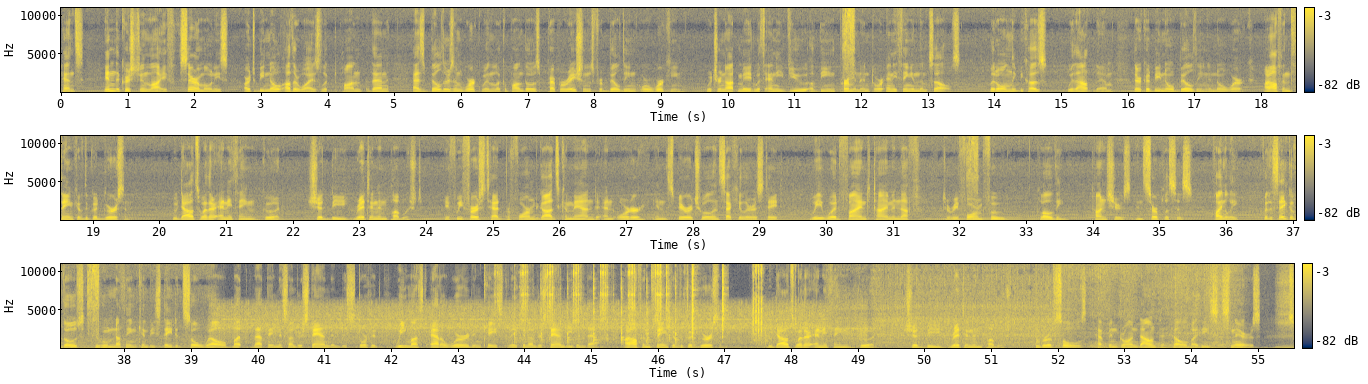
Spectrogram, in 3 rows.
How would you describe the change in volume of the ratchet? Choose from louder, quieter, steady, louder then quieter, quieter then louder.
louder.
